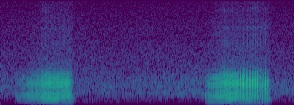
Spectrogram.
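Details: Sleeping dog snoring in a quiet room, two long rasping breaths roughly three seconds apart, each a layered, buzzy, slightly wavering snore, the second louder and longer.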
